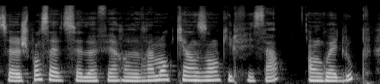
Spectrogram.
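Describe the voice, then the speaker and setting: A woman speaks in a calm, dark, mellow tone at a medium pitch with fairly even intonation, on a very clean recording with a silent background. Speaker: entrepreneur. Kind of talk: interview.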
